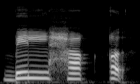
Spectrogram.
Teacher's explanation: جیسے کہ ہم نے قلقلہ میں پڑھا تھا کہ جب ہم وقف کریں گے تو آخری حرف پر جب قلقلہ کریں گے تو اس کو ہم نے زیادہ جھٹکے کے ساتھ بڑا قلقلہ کرنا ہے. ٹھیک ہے, زیادہ جھٹکا دینا ہے.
